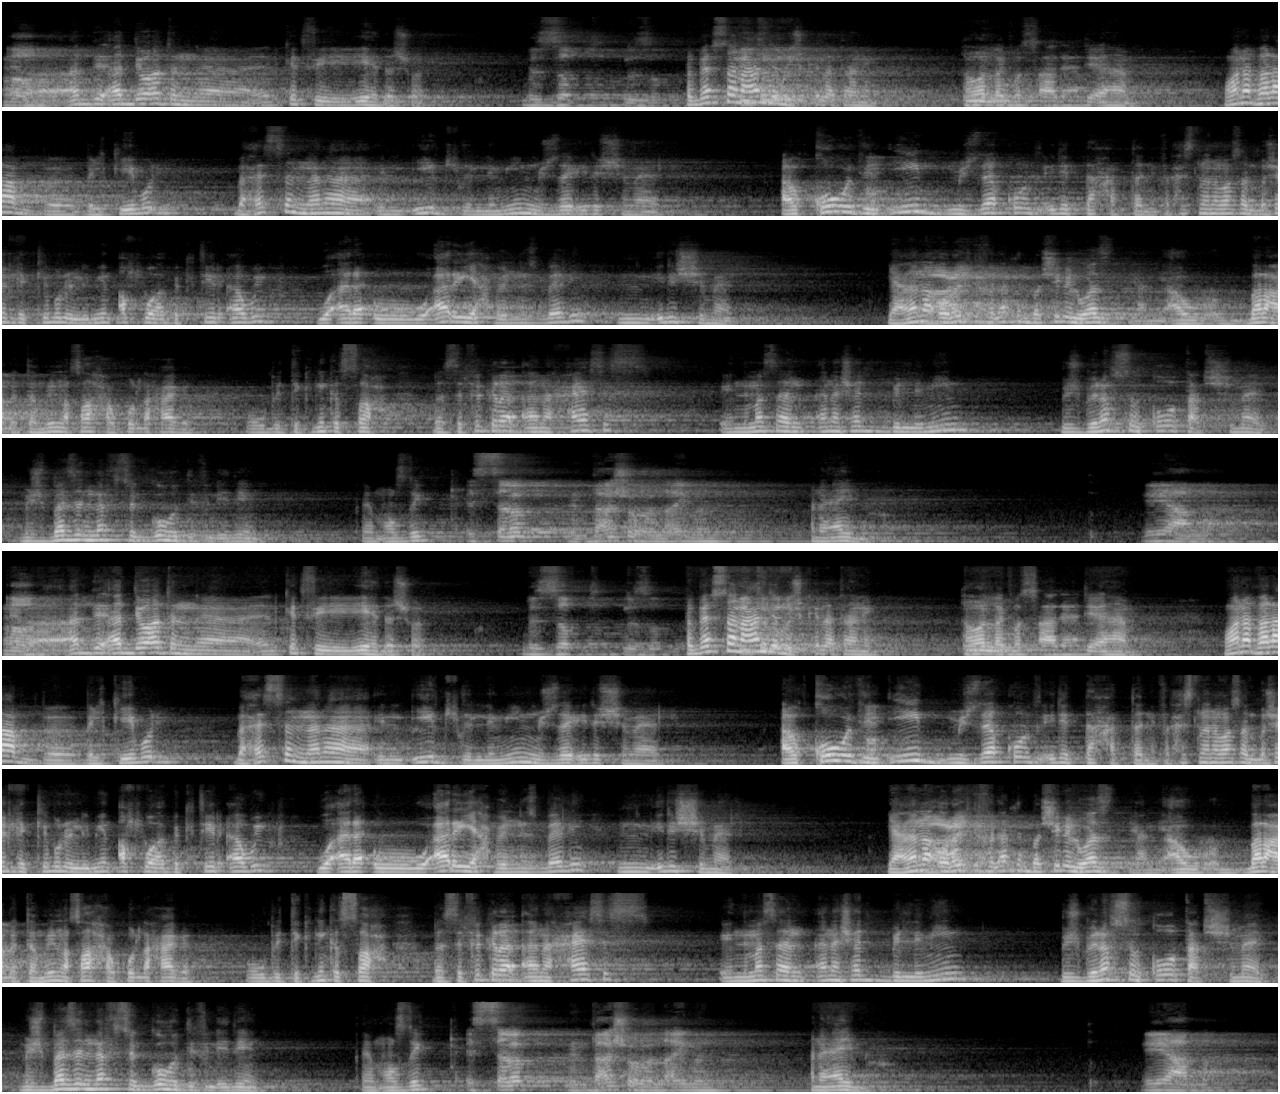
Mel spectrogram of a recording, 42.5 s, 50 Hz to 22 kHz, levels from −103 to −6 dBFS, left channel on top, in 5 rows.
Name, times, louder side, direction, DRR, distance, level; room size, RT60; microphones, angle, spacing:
voice 1, 0.0-2.8 4.6-5.9 6.4-7.6 8.1-9.7 10.1-12.9 13.7-21.9 22.9-26.8 27.1-29.7 30.3-32.0 32.6-35.8 36.4-36.9 39.4-39.8, right 3 dB, 40° right, 0.6 m, -33 dB
voice 2, 3.5-3.9 4.1-4.4 4.9-5.3 6.4-6.8 14.3-14.4 23.1-23.6 25.4-25.6 28.8-29.0 37.1-38.8 41.6-42.1, right 2 dB, 80° right, 1.7 m, -38 dB
29.5 x 28.0 x 6.0 m
head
